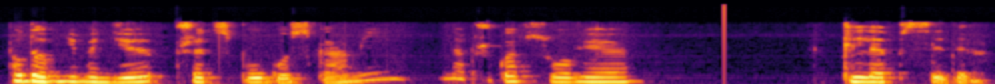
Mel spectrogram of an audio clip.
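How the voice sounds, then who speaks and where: A woman gives a methodical lesson, carefully explaining pronunciation rules and sounding out examples. Her voice is husky. The recording is a little dull and lo-fi. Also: medium pitch, normal speed. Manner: calm, methodical, spells out examples. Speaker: Latin teacher.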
